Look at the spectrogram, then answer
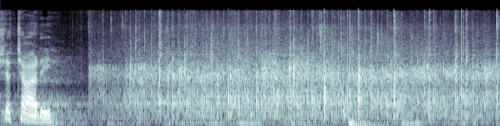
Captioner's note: audience applauds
